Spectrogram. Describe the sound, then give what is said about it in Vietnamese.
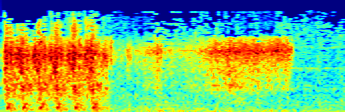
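A rapid burst of gunfire fired at an aircraft: several sharp shots in quick succession, loud and dense, then a steadier rushing noise that continues after the shots stop. “Con chó Tây Tạng vừa dán mình xuống sàn phi cơ thì một tràng đạn chát chú khác tiếp theo.”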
